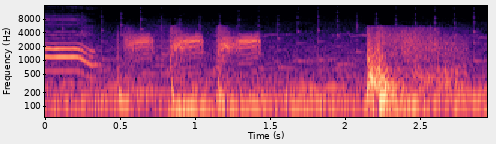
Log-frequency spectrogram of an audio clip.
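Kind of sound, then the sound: bird, ducks and geese quacking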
